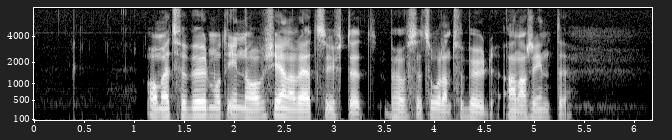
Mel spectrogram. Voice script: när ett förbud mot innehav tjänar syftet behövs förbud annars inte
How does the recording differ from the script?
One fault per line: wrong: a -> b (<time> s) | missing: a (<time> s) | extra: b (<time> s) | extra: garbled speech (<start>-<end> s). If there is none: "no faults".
wrong: när -> om (1.1 s)
extra: det (2.6 s)
extra: ett sådant (3.8 s)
